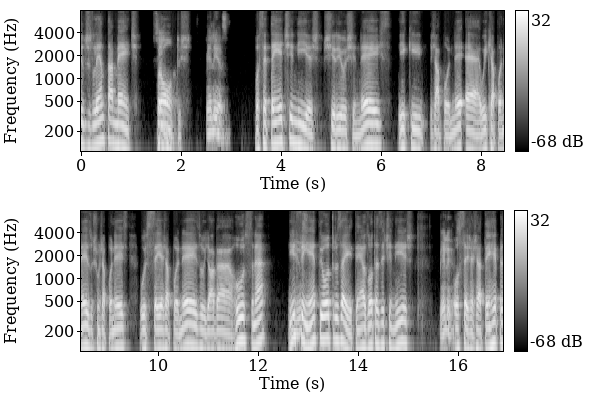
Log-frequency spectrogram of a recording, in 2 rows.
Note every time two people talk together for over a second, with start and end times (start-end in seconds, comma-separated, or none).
none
